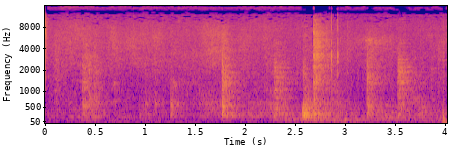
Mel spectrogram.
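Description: A few short knocks and scrapes of small objects being handled on a table, the loudest about two and a half seconds in.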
